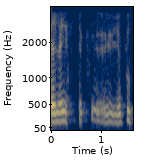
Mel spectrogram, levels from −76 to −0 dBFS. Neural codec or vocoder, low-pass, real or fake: none; 3.6 kHz; real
